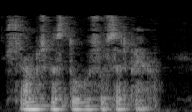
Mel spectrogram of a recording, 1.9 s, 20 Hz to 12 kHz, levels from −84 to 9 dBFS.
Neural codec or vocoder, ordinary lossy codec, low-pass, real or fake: none; AAC, 32 kbps; 7.2 kHz; real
